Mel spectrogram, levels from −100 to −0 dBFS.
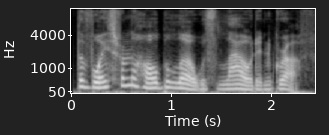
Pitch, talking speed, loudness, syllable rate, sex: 200 Hz, 245 wpm, -16 LUFS, 5.2 syllables/s, female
